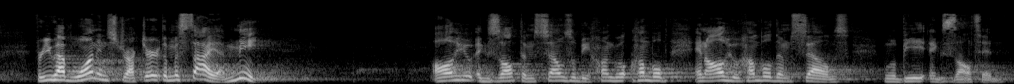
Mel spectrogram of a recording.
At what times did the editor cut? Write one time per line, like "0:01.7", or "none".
0:01.6
0:04.3

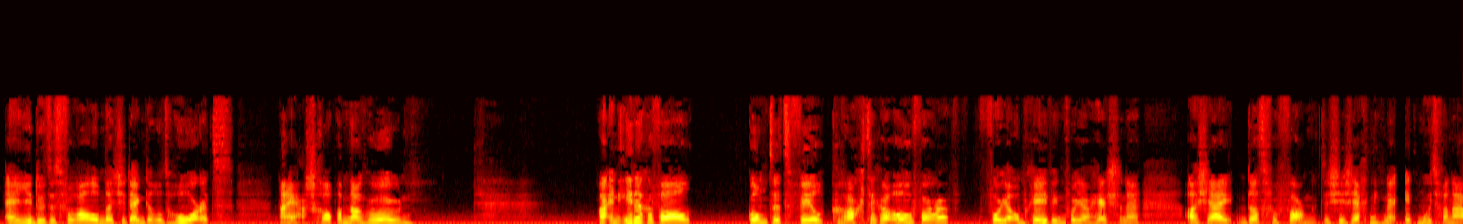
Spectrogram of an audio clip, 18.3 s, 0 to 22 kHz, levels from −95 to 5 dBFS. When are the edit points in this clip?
0:13.3

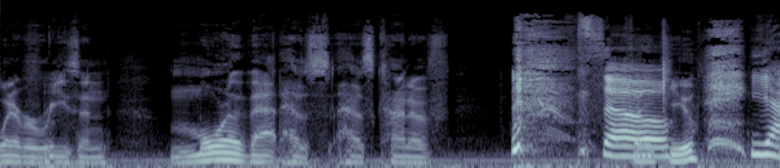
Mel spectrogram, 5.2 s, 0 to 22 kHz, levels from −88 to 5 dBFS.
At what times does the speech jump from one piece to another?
0:03.4

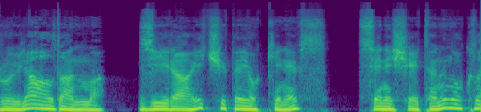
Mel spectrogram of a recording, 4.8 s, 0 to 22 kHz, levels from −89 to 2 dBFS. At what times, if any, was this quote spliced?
0:01.3

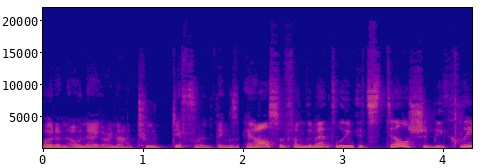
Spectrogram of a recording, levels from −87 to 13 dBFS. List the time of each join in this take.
0:01.9
0:03.1

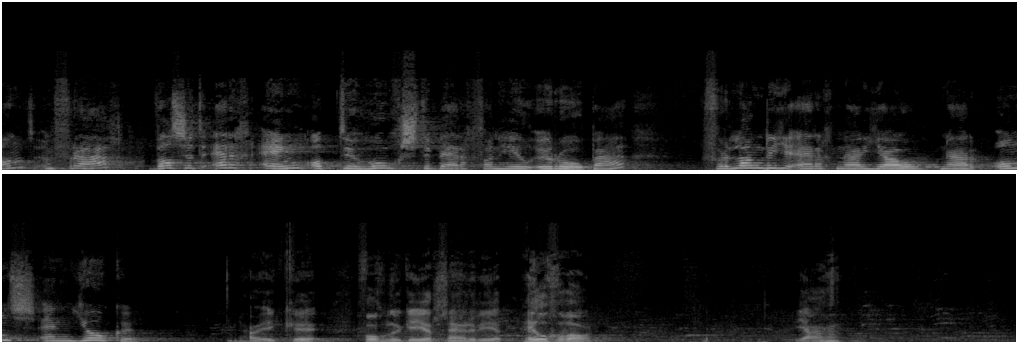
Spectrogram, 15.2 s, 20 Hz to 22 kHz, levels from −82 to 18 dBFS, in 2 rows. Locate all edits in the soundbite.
0:01.1
0:10.3
0:13.4

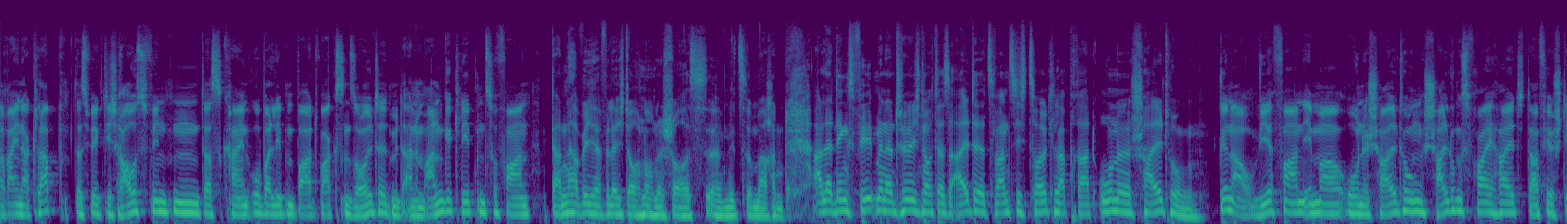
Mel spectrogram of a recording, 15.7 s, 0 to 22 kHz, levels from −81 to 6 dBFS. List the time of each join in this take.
0:03.9

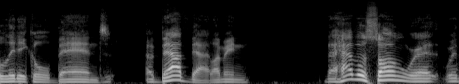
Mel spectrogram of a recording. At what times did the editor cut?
none

